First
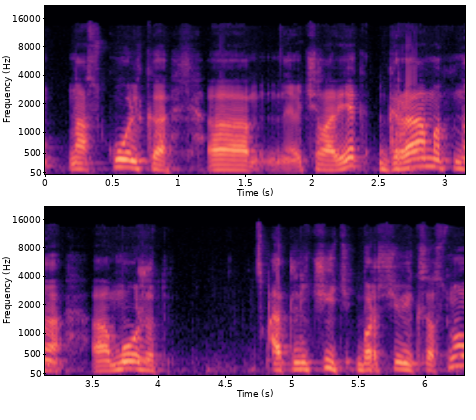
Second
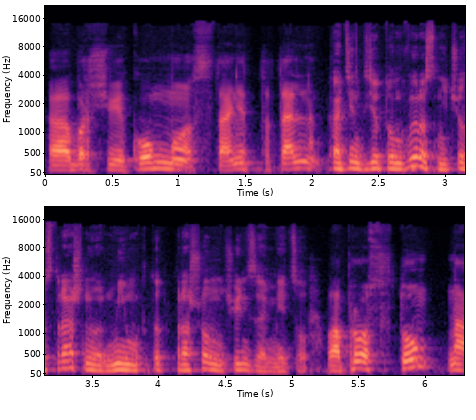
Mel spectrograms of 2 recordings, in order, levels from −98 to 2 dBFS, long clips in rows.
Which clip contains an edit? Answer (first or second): second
